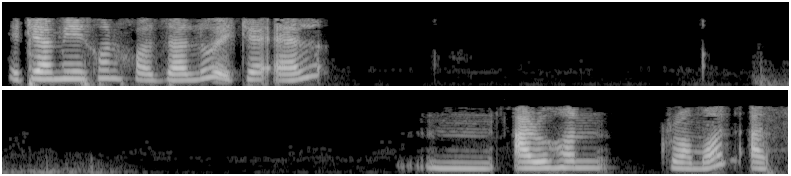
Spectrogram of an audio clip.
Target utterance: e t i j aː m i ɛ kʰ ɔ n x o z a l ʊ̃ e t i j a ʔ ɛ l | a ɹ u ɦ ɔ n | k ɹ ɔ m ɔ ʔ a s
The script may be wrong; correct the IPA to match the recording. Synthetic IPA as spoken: e t i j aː m i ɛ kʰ ɔ n x ɔ z a l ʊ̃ e t i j a ʔ ɛ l | a ɹ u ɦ ɔ n | k ɹ ɔ m ɔ t a s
